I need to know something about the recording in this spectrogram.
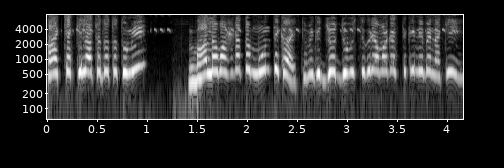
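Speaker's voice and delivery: high-pitched, outraged woman character; indignant married woman. Acted. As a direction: rebuff the suitor in a high, scandalised voice. Skit, woman argues with suitor. (চড়া মেয়েলি গলায় ক্ষুব্ধ প্রত্যাখ্যান)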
